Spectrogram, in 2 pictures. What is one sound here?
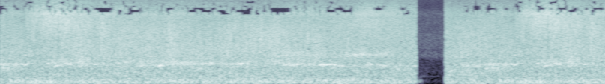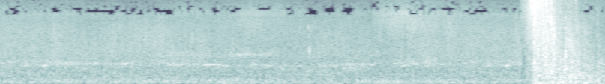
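Wind rushes steadily past a falling skydiver.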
